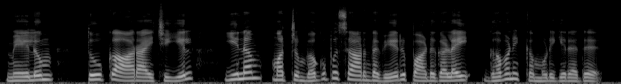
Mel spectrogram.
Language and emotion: Tamil, neutral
